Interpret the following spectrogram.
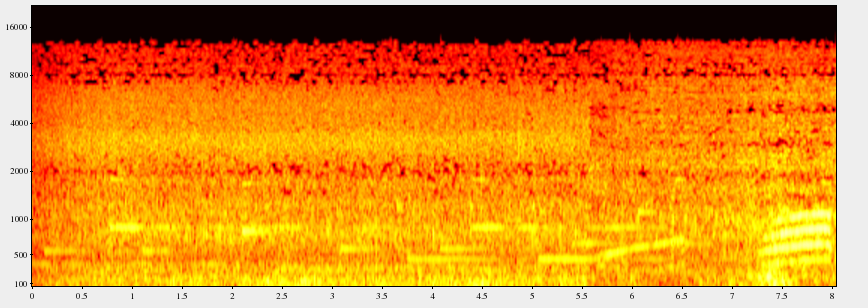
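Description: Landslide of earth and rock sliding down a steep hillside, a steady rushing noise with background music of sustained notes over it. Near the end it grows louder, with a rising tone.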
